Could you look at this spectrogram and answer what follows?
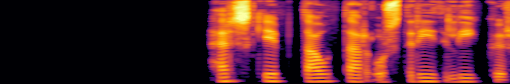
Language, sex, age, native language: Icelandic, male, 30-39, Icelandic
